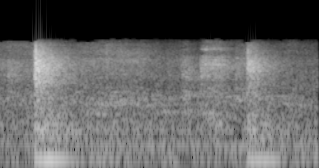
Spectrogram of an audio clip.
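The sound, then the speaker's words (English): A door bangs shut twice, two fairly loud thuds about two seconds apart, each with a short fading rumble, over a faint background hiss with no talking. “When he leaves, can you lock the door? Close the door.”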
